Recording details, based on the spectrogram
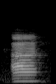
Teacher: untuk huruf alif ini ya maksudnya adalah pada tenggorokan yang terjauh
